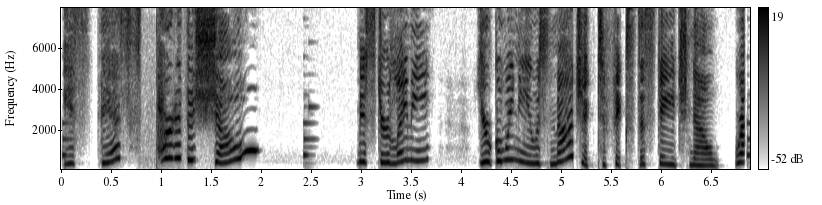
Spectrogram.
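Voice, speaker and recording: In a put-on character voice, the speaker squeaks at an extremely high pitch and a moderate pace, broken by long, frequent pauses. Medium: video game. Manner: excitable, emotional.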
